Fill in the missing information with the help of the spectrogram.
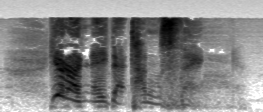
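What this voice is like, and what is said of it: Put-on demon voice. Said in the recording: “That's just my demon voice.”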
